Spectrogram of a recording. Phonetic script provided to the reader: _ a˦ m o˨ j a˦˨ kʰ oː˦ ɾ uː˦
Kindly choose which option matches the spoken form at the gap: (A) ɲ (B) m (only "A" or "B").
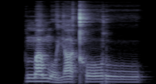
B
